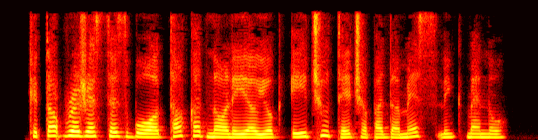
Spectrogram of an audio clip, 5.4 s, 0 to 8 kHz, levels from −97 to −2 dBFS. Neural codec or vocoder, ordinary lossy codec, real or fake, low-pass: codec, 16 kHz in and 24 kHz out, 0.4 kbps, LongCat-Audio-Codec, two codebook decoder; MP3, 48 kbps; fake; 7.2 kHz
